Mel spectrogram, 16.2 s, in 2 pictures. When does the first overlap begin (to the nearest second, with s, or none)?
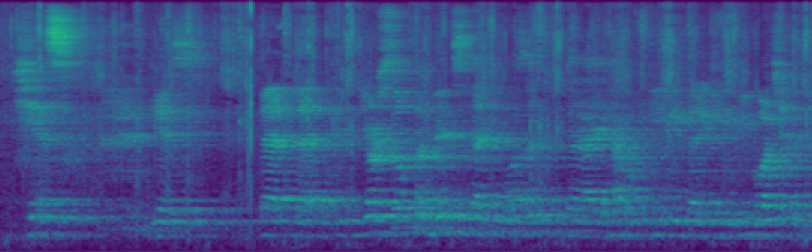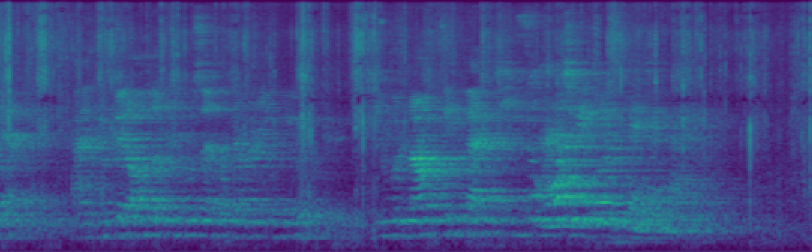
13 s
